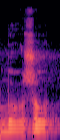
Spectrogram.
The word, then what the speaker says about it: mangeons: So what we are going to do here is add a little e, so the pronunciation can be nous mangeons and remain intact.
